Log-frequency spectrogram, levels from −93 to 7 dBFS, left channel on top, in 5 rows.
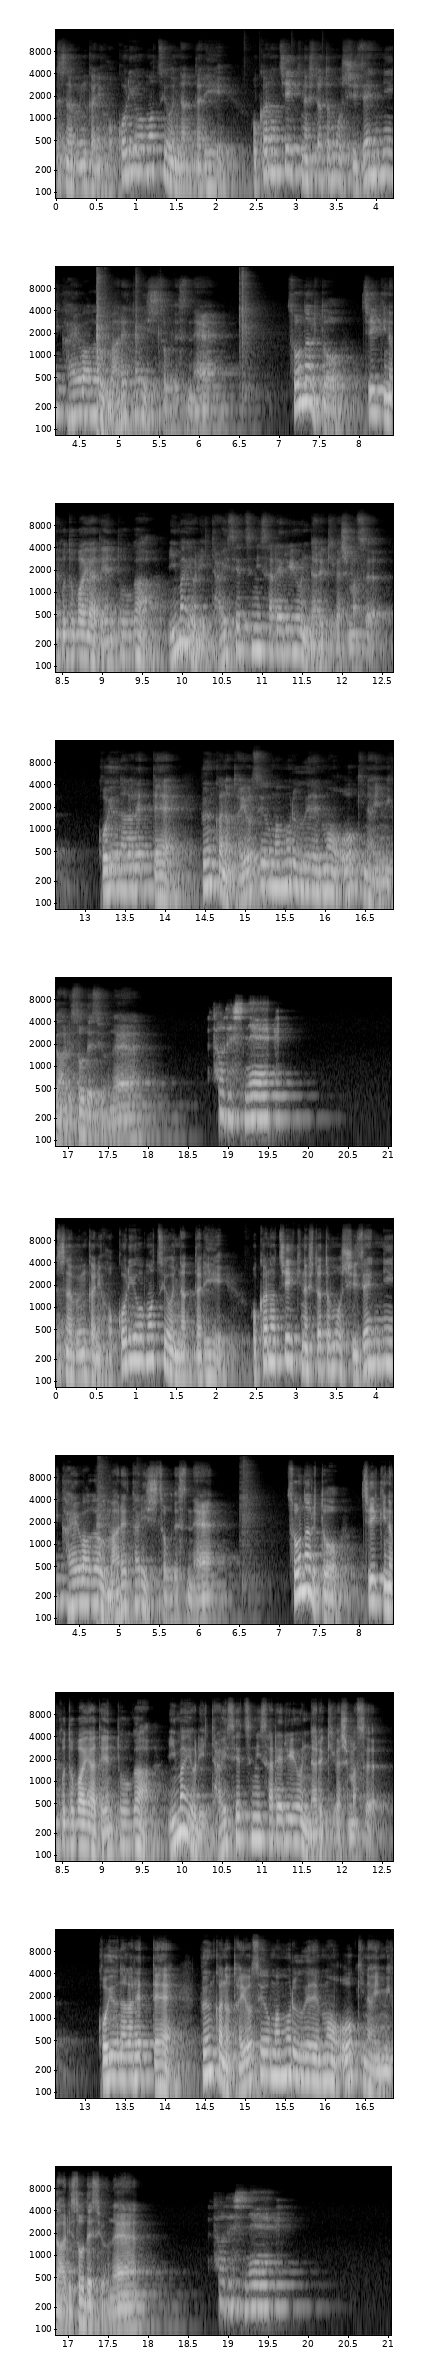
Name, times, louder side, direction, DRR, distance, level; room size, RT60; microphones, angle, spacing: voice 1, 0.0-2.1 2.5-6.2 7.1-7.8 8.0-12.4 13.2-14.1 14.5-17.9, right 4 dB, 40° right, 12 dB, 0.4 m, -22 dB
sound 1, 2.3-3.5 4.3-4.4 4.7-7.0 8.3-8.4 8.9-9.0 9.3-9.4 9.9-10.0, left 1 dB, 80° left, 0.9 m, -35 dB
voice 2, 18.8-19.6, left 4 dB, 55° left, 10 dB, 0.5 m, -24 dB
6.1 x 3.9 x 4.4 m, 0.92 s
head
